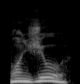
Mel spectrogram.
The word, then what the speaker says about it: Bonjour: Do you pronounce Do you emphasize the R? You don't emphasize the R. It's like mo It's like almost like a silent R, right? Bonjour.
